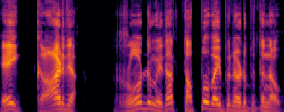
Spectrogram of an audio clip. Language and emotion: Telugu, angry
